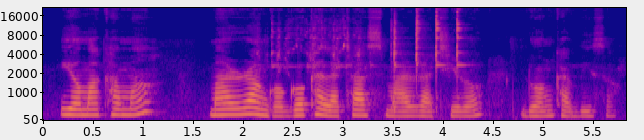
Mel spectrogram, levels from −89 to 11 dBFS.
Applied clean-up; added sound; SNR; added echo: none; Cutlery, silverware / Dishes, pots, and pans; 8 dB; none.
